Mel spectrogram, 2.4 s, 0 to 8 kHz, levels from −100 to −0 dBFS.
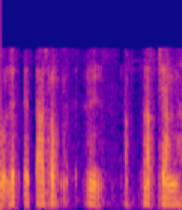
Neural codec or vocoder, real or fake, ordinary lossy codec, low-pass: none; real; AAC, 16 kbps; 7.2 kHz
